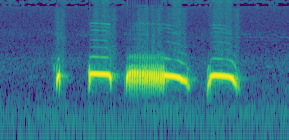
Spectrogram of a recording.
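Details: A decoy spotted dove calling, used to lure wild doves, gives a soft, hollow coo: a brief note, a level hoot, then a long falling one.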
